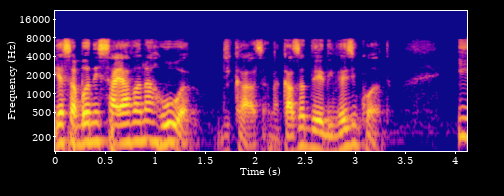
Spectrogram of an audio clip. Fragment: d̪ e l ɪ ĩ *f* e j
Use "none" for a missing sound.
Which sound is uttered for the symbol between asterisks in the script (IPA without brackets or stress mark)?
v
